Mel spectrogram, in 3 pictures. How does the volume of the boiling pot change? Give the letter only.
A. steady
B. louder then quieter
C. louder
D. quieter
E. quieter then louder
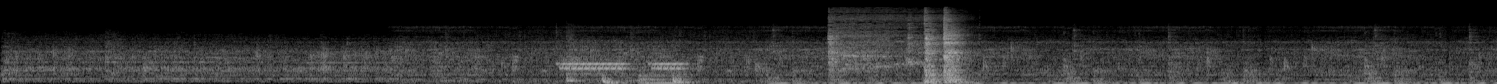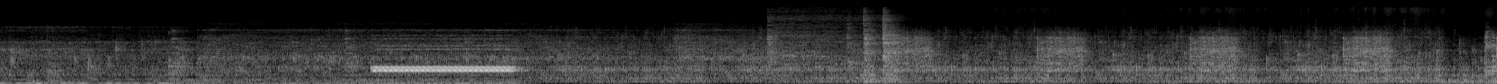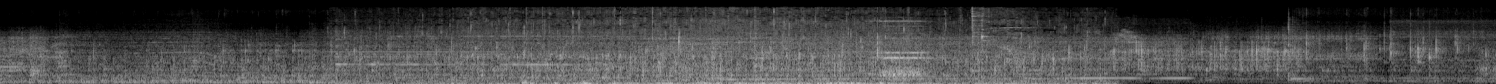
C.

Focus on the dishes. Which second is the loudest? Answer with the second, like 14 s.
9 s.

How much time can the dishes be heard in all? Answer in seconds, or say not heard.
3 s.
